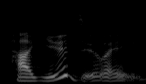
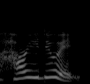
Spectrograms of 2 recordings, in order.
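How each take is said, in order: First: It is said in Joey's flirty put-on voice. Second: It is said in a plain, sincere voice.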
